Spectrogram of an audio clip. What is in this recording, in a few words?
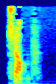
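"chop", British English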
